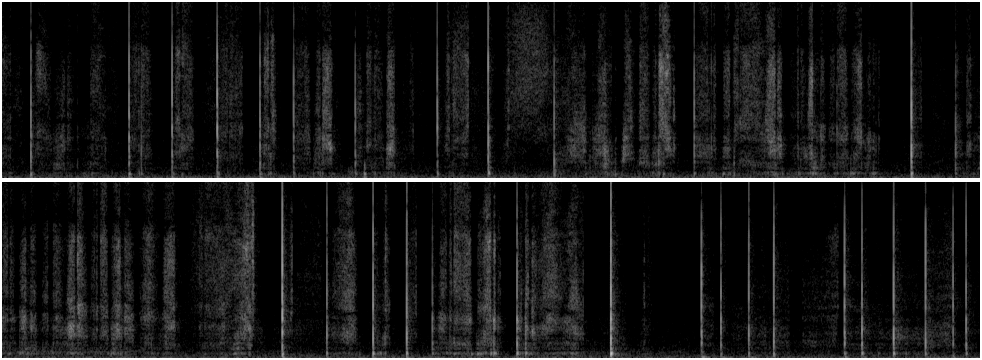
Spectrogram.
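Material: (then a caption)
Paper, card. Long white acrylic nails trace and tap across the glossy card cover lettering of a solid, medium-sized paperback book, "my (extra) ordinary life", lying on a knit blanket. A soft, bright scratching rub runs throughout, punctuated by dozens of sharp, dry, high taps with almost no ring or low end.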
